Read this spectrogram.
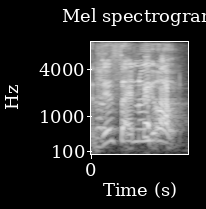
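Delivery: laughing. Real, not acted. Memphis rapper teases New York host about accent, laughing. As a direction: crack up while telling them off.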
